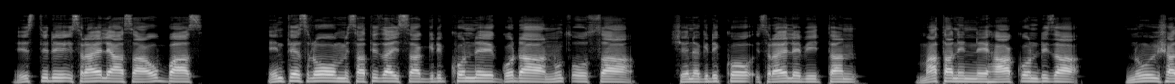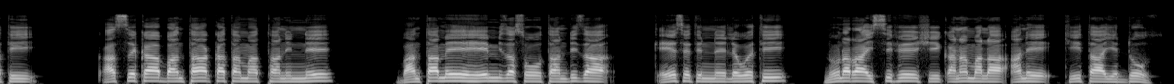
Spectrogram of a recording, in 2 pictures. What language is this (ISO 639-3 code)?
gmv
